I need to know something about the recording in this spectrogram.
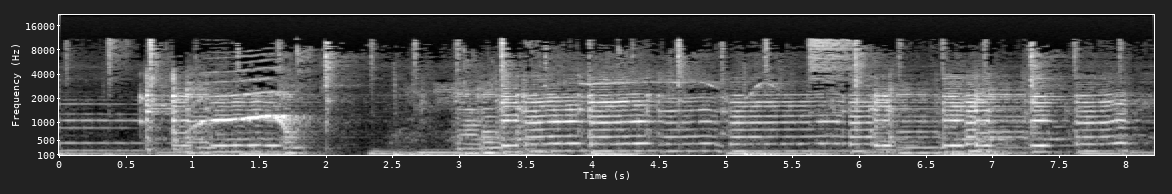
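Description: Blues band playing an instrumental passage with guitar, bass and drums, a note bending upward about a second in and a brief break about two seconds in.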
